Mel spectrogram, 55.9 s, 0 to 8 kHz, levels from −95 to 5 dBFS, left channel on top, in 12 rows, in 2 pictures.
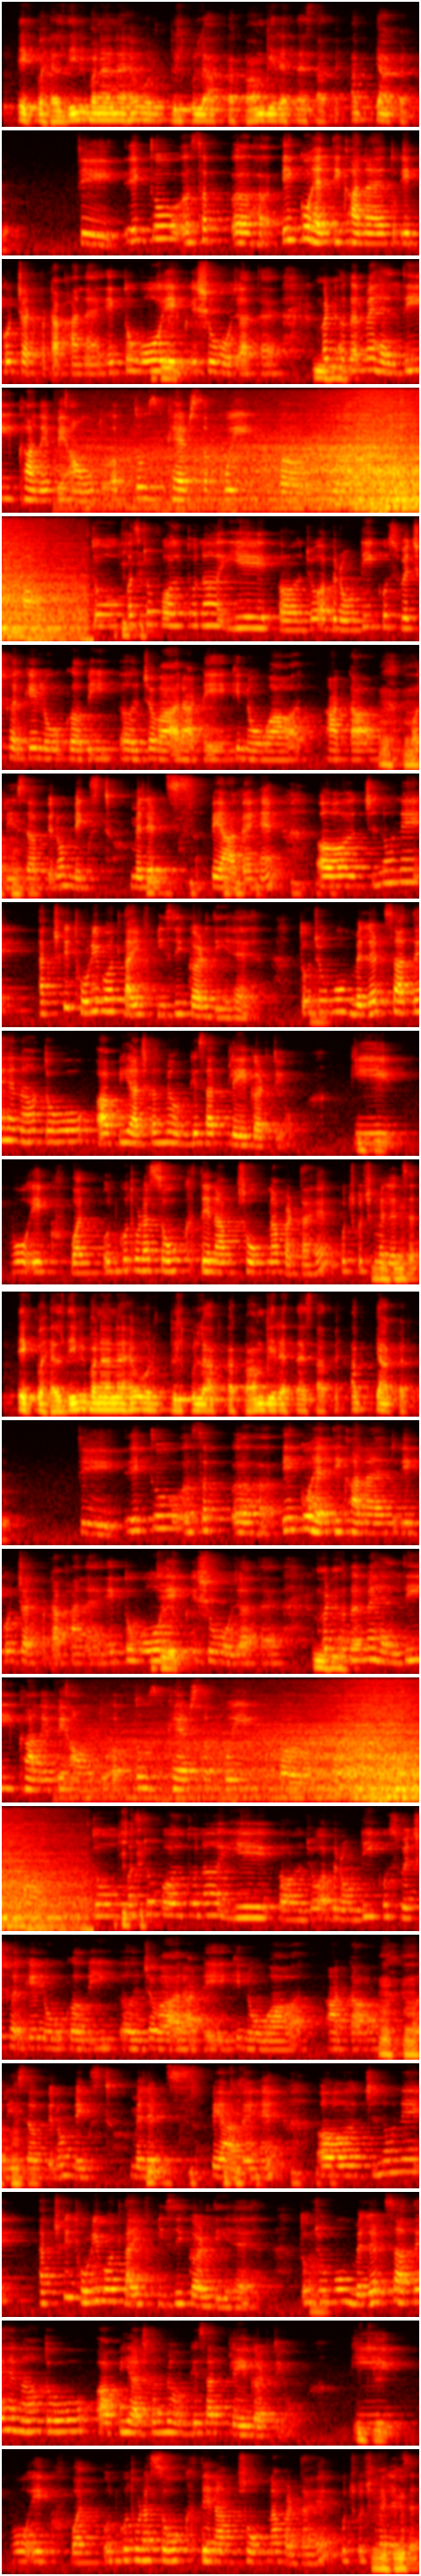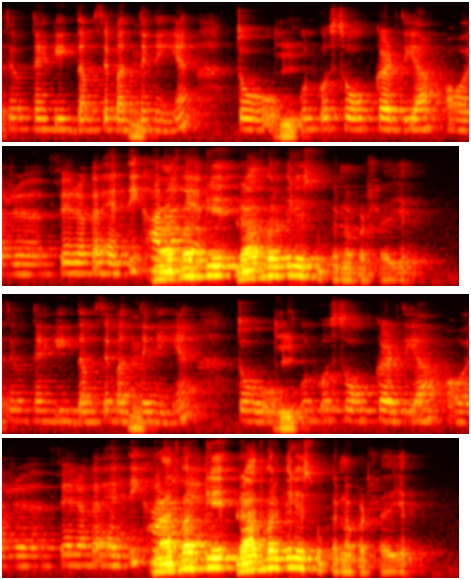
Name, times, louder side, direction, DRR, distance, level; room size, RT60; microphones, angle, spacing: voice 1, 0.2-3.6 3.9-4.7 11.1-11.3 12.8-13.2 20.0-20.1 27.6-28.4 29.6-29.7 31.2-31.3 36.1-36.3 41.3-41.7 46.2-46.6 48.0-48.1 49.4-49.6 52.9-55.4, right 2 dB, 30° right, 7 dB, 0.4 m, -25 dB
voice 2, 5.5-7.0 7.2-16.8 17.1-26.7 27.0-29.1 29.5-32.7 33.1-35.6 36.0-40.6 41.3-41.7 42.1-45.7 46.0-46.4 46.8-53.4, left 3 dB, 80° left, 4 dB, 0.8 m, -33 dB
Car / Traffic noise roadway noise, 14.6-19.6, left 2 dB, 30° left, 0.4 m, -29 dB
8.3 x 4.6 x 2.4 m, 0.98 s
head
